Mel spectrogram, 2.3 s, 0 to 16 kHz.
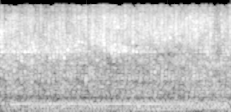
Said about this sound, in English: The sea sled can hit a speed of over 40 knots because they're equipped with, you guessed it, airplane engines. These boats speed across the Seattle waters with deafening noise.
